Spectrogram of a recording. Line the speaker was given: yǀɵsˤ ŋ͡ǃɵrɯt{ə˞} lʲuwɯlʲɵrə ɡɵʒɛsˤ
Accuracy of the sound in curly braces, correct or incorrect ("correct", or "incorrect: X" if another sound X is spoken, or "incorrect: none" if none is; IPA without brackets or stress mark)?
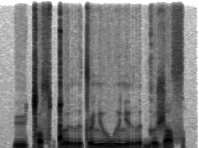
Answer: correct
